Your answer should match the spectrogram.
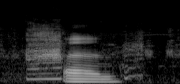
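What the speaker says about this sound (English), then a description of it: "but those are the ducks" Ducks at an animal sanctuary giving a loud, close honking quack in two drawn-out bursts, followed by a fainter short call.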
